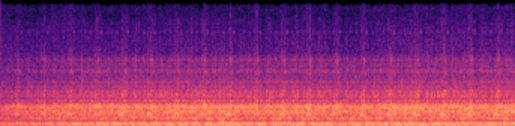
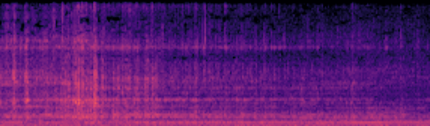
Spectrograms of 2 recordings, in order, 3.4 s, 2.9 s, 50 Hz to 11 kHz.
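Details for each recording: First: Ford F250 Super Duty engine idling after replacing the serpentine belt idler pulley and tensioner, the source of the earlier knocking: smooth, steady idle with an even pulse and no knocking or chirping; healthy. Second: Ford F250 Super Duty idler pulley, removed and spun by hand: a dry, rattly whir with faint knocking from its worn-out bearing.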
